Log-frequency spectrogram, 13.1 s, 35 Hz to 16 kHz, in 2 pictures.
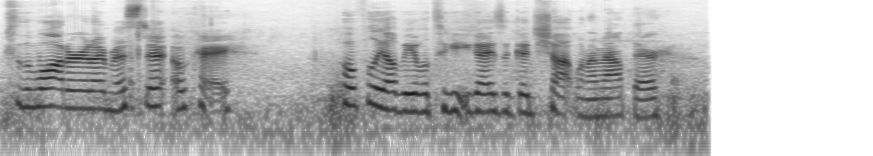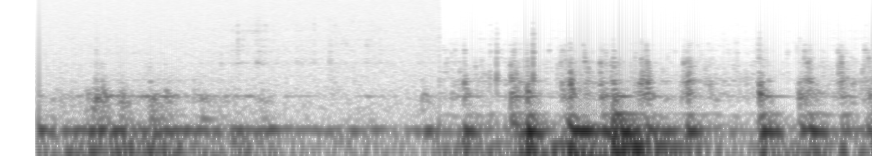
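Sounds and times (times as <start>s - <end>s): steady low rumble: 6.8s - 13.0s
water splashing against hull: 6.8s - 13.0s.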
